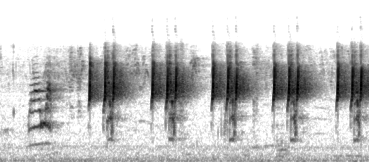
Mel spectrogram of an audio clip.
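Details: Common quail calling: after a short harmonic opening note, five sharp three-note phrases follow, each a quick liquid triple burst, repeated roughly once a second against a quiet background.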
